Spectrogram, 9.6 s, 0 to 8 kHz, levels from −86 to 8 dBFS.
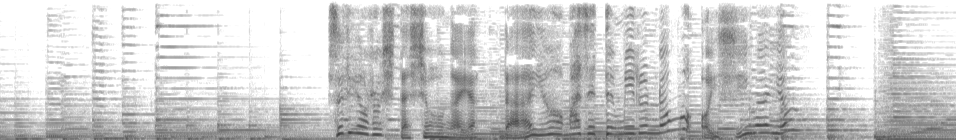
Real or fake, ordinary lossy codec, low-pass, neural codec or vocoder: real; none; none; none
